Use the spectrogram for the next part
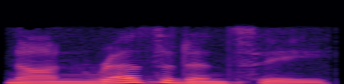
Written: nonresidency

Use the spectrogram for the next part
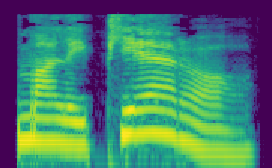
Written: malipiero

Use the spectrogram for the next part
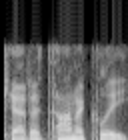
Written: catatonically

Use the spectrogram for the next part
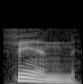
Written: Fyn

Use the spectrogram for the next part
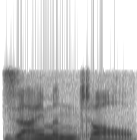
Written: Simmenthal

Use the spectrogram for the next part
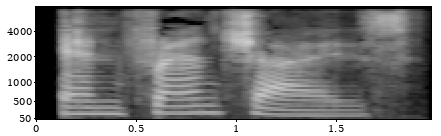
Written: enfranchiser

